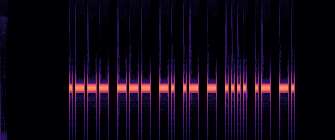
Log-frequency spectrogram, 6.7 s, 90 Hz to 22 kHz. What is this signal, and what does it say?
Morse code, heard as a keyed tone, about 20 wpm, 700 Hz. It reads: JONATHAN
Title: USA Common Names - 20wpm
